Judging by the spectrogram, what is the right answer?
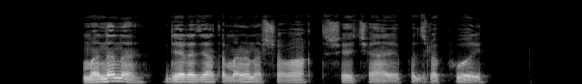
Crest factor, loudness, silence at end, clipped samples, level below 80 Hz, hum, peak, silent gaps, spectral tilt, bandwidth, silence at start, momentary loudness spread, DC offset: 20 dB; -20 LUFS; 1 s; under 0.1%; -58 dBFS; none; -2 dBFS; 1.55-1.59 s, 3.15-3.19 s; -5.5 dB/octave; 11 kHz; 0.85 s; 11 LU; under 0.1%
